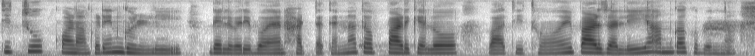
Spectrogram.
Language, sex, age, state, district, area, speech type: Goan Konkani, female, 18-30, Goa, Canacona, rural, spontaneous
